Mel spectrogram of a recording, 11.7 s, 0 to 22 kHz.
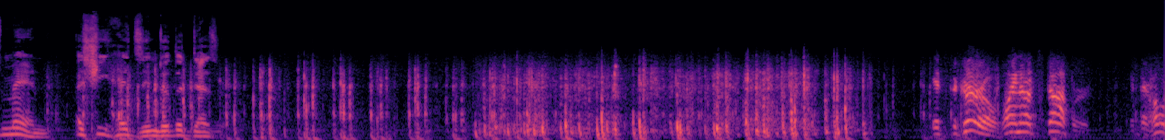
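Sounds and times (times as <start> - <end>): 
speech: 0.0 - 2.4, 9.4 - 11.6
horse hooves galloping through a grove of trees: 0.0 - 10.4.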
